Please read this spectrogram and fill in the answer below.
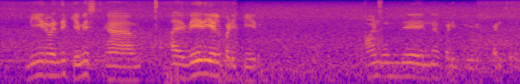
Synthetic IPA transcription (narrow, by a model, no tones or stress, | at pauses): niːɾʋɐnd̪ɯkɛmɪsʈ | ɐʋeːðɪjɐlpɐɽɪpːiɾ | aːnɐnd̪ɯɛnːɐpɐɽɪpːiɾpɐɽɪpːɯɾɐ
